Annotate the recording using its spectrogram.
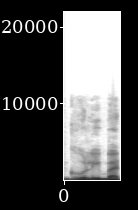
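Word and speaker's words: غُلِبَت: para uyiraet yang membacanya dengan lafaz gulibat dikalahkan bukan galabat yang berarti mengalahkan bila demikian halnya maka maksud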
